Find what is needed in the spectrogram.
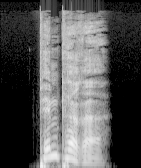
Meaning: inflection of pimpern: 1. first-person singular present 2. first/third-person singular subjunctive I 3. singular imperative
- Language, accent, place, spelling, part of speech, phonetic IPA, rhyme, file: German, Germany, Berlin, pimpere, verb, [ˈpɪmpəʁə], -ɪmpəʁə, De-pimpere.ogg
